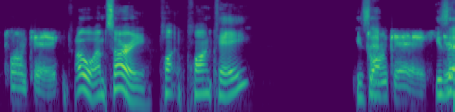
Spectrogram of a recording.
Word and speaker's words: Plonk: He is Plonk, joining us on the phone line today. How you doing, sir? It's pronounced Plonke.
